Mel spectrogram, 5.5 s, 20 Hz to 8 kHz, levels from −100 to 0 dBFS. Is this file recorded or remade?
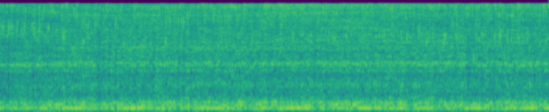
recorded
